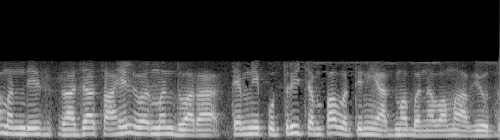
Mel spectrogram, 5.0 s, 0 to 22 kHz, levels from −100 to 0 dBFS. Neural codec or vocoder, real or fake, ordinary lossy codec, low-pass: none; real; AAC, 24 kbps; 3.6 kHz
